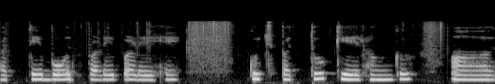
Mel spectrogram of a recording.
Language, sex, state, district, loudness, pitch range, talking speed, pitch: Hindi, female, Delhi, New Delhi, -16 LUFS, 215-235 Hz, 120 wpm, 225 Hz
